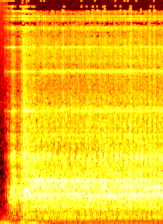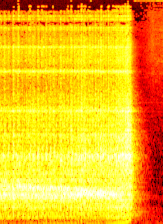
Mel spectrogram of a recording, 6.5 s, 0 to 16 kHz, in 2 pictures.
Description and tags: A glass spinning until it stops - wooden surface - interior recording - Mono.
Recorded in 2001
Tascam DAT DA-P1 recorder + Senheiser MKH40 Microphone.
